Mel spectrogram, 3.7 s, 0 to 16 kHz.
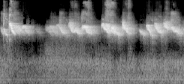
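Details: Caged Oriental white-eye recorded on 5 May 2022 singing a continuous run of high, thin, slurred chirps and warbles, the notes sliding up and down in quick succession with barely a pause.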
